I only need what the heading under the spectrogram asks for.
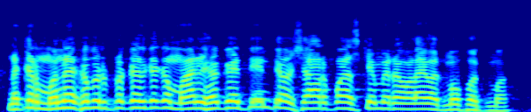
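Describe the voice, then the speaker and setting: A man's voice: sits high, rapid-fire. A man doing live stage comedy, chatting straight to the crowd. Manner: chatty, addresses the crowd directly. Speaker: stand-up comedian and mimic.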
